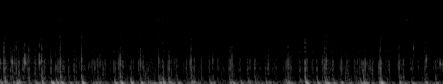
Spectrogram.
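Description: A hand-sized, hollow, inflated pink rubber playground ball is held in one hand and tapped with the fingertips and nails of the other. It produces a rapid, irregular run of soft, dull, low thumps with faint clicks. Each tap dies away almost instantly without ringing.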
